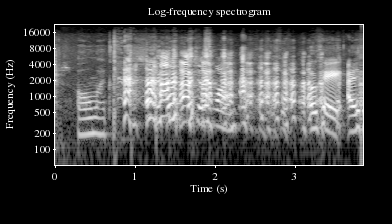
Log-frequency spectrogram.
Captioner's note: laughter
